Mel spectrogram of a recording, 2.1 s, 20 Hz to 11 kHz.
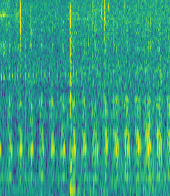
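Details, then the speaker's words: Thorens TD 165 turntable motor spinning without its belt fitted; light ticking about five times a second over a faint motor whir; owner suspects the noise will go away once a belt is installed. "can hear that noise it's making. I think once I get a belt on it, that will probably go away."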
